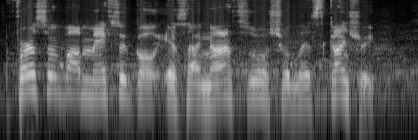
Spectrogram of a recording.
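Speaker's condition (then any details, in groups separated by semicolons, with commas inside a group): Acquired ataxia with dysarthria, acquired; Lance-Adams syndrome; daily poor balance and hand coordination, told no cure or medication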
